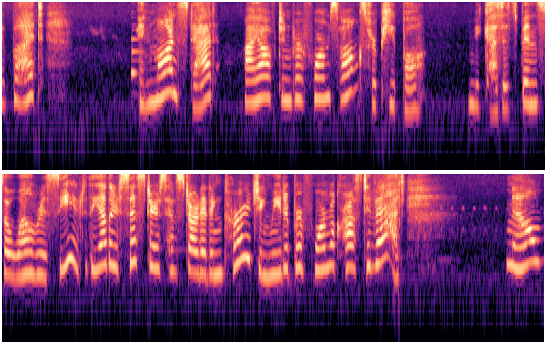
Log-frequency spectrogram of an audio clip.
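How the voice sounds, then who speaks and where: A sweet young church singer from a video game, with a very high girlish voice. She speaks gently and politely, with a modest, apologetic manner. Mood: shy, embarrassed. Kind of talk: video game character dialogue.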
